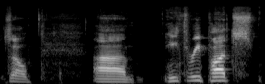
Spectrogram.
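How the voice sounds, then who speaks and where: A man hosting a casual sports talk show, recapping results in a relaxed, conversational way with fillers, over a podcast microphone. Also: mid-range voice, extremely slow, no room sound.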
